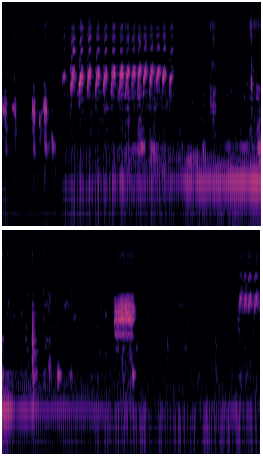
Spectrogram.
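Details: A greater green leafbird gives its full lure song, a fast, chattering run of bright, high notes for about two seconds, then scattered sharp phrases over a faint low hum.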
